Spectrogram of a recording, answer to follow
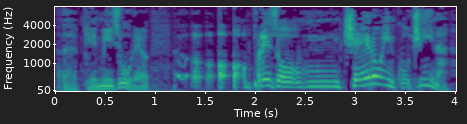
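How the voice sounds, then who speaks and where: Audiobook role, played by a male narrator: indignant male poet, high and hoarse-edged, agitated, stammering outbursts. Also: wildly swooping pitch, unhurried, full character voice. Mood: agitated, insistent. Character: frantic, indignant male poet held in an asylum.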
